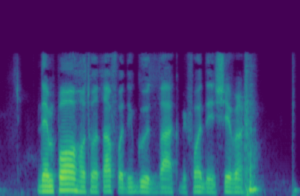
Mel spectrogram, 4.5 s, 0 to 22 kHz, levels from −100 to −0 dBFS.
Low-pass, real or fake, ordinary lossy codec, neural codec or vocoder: 7.2 kHz; fake; MP3, 64 kbps; codec, 16 kHz, 1 kbps, X-Codec, WavLM features, trained on Multilingual LibriSpeech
